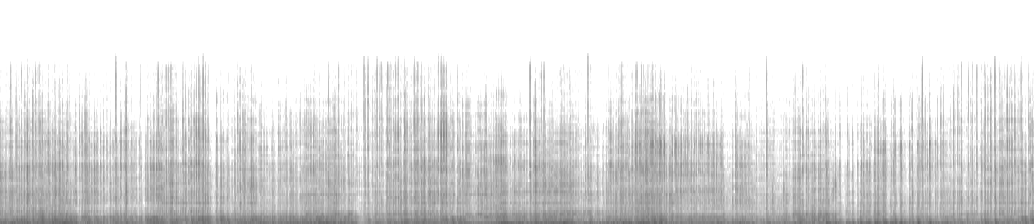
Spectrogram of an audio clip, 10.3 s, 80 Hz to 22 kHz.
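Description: Long nails on both hands scratch fast across a large, black, textured, hollow-molded plastic lap tray. The result is a dense, continuous scratching whir that stays at a steady level for the whole clip, with a hollow midrange body around 344 Hz over a faint low hum.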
